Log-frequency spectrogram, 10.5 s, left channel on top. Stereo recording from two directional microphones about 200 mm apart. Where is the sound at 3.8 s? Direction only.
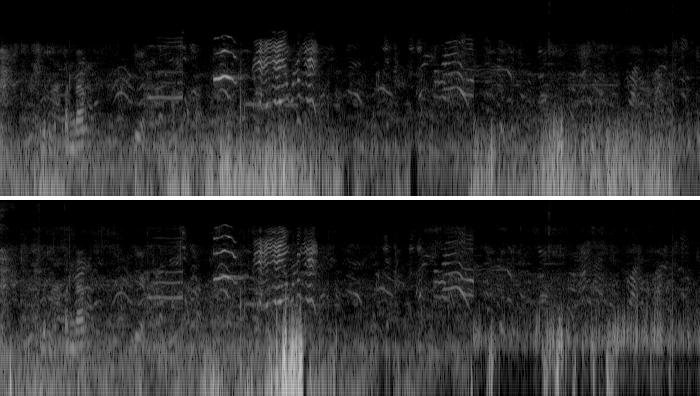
65° right (ahead or behind).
